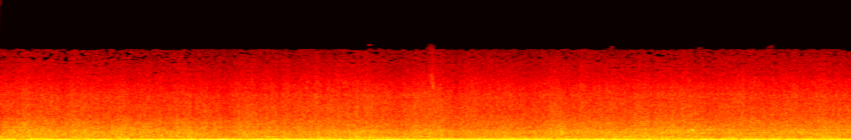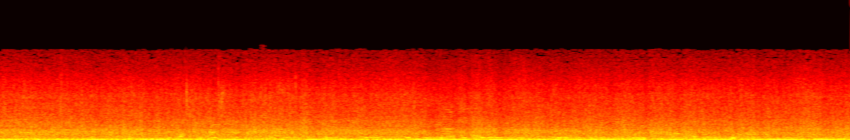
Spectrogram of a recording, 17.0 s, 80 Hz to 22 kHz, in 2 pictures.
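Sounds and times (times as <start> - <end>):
boat motor running: 0.0 - 17.0.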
